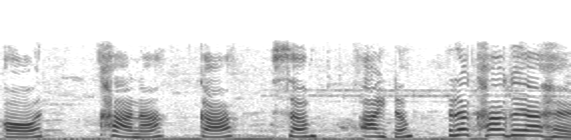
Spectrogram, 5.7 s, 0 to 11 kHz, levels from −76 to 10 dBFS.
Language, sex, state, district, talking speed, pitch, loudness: Hindi, female, Bihar, West Champaran, 85 wpm, 270 Hz, -14 LUFS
